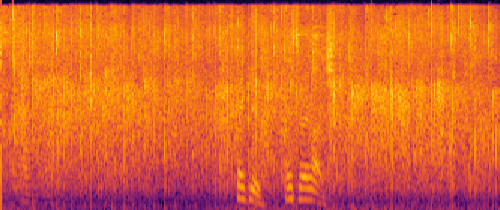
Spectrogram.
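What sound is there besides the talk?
audience applause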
